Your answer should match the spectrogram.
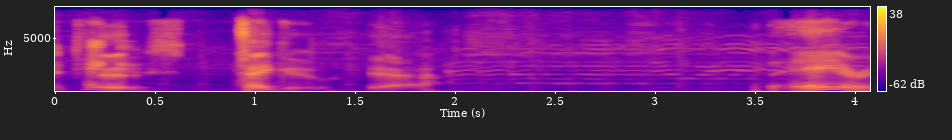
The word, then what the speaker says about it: tegu: Yeah, they're like, I think they're called tengus or something. They're like they're reptile dogs. They're literally trainable lizards. They're big too. Or I don't know how to say it. It's not like tengu. No, they're tegus.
